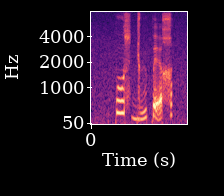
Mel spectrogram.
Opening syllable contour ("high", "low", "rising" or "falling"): high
